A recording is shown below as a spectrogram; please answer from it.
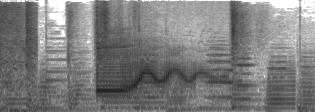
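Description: Background music with a beat, overlaid about two-thirds of a second in by a cartoon boing-style sound effect: a tone that jumps up and wobbles up and down for about a second.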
